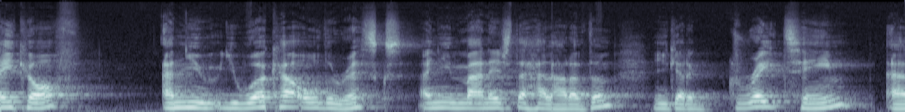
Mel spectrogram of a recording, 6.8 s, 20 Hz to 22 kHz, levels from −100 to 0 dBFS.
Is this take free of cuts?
no; 1 cut; at 4.1 s

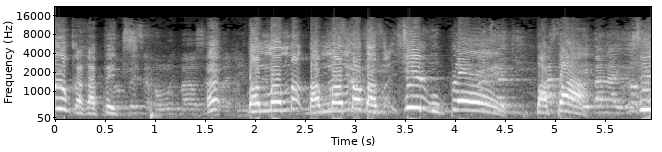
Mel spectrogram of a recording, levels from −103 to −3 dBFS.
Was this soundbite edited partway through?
no; 0 cuts

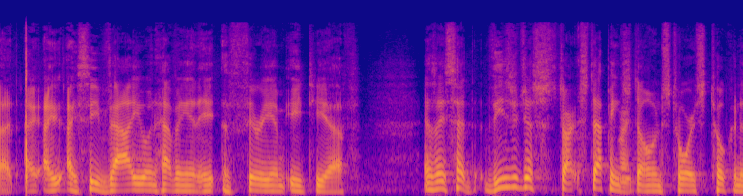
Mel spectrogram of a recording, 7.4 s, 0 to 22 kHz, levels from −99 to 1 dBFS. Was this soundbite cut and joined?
no; 0 cuts

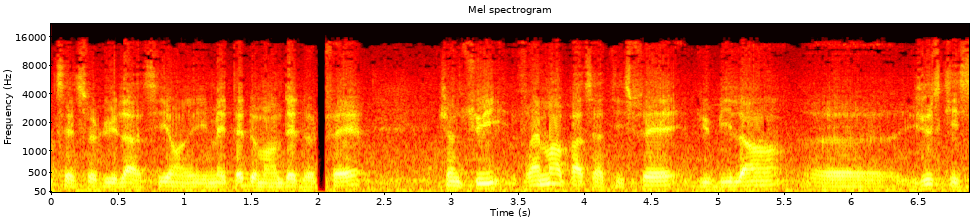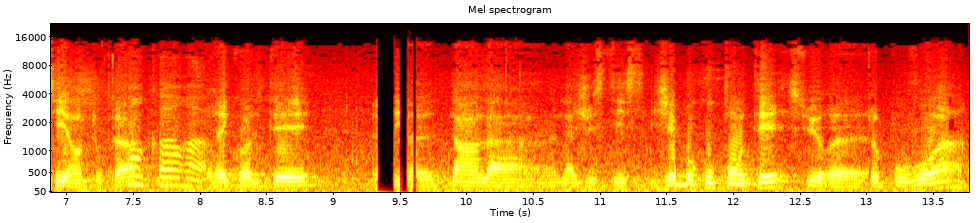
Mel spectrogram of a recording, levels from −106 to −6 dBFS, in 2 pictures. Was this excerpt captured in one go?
yes; 0 cuts

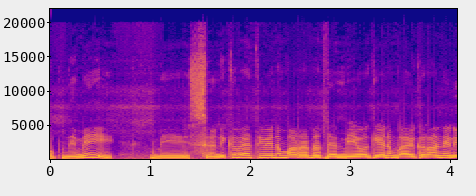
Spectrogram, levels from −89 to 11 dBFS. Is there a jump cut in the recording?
yes; 1 cut; at 2.7 s

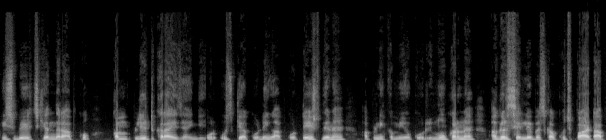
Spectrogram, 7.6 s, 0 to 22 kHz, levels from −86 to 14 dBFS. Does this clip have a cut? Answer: yes; 1 cut; at 2.5 s

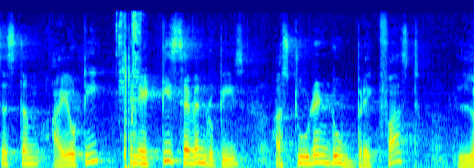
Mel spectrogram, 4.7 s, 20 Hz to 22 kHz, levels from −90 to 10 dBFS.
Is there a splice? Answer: yes; 1 cut; at 1.3 s

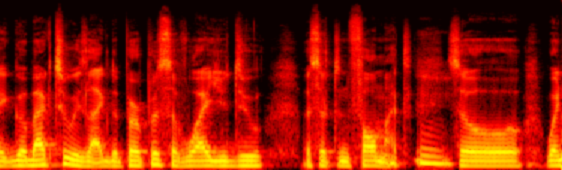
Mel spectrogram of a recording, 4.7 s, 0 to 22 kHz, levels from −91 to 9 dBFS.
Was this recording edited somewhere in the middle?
no; 0 cuts

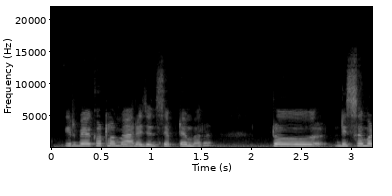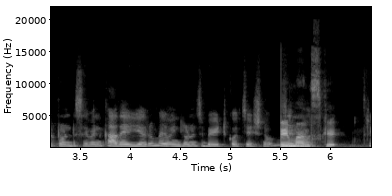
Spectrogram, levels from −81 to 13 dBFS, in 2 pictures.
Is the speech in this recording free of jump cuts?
no; 1 cut; at 5.5 s

